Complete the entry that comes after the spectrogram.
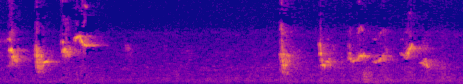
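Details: Wild greater green leafbird song: a short burst of chirped and slurred whistles, a pause of almost two seconds, then another lively run of varied whistled notes.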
